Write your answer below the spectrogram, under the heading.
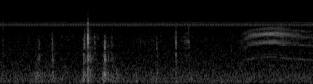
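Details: Spotted Towhee giving its contact call in Arroyo de la Mina near Embudo, New Mexico, on July 9, 2012: one drawn-out, slightly rising, mewing note near the end, after a few dry ticks and clicks over a steady high insect-like whine.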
